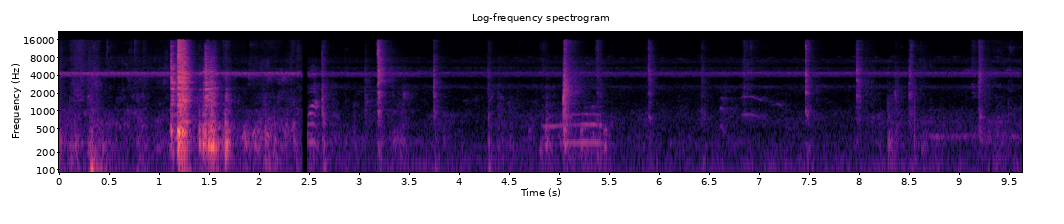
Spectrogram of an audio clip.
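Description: Insects chirping in a steady high-pitched drone, with scattered light knocks and clicks. The loudest is a short clatter about a second in.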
